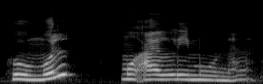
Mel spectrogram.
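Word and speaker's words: هم المعلمون: Kalau di contoh ini hum al muallimuna, maka secara penulisan dan secara pengucapan hamzahnya dihilangkan, humul muallimuna, bacanya dihilangkan, tulisannya juga dihilangkan. Itu namanya hamzah wasol, hamzah yang sambung.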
